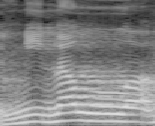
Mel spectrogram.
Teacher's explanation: Full mouth, because Zabar. Fatha.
